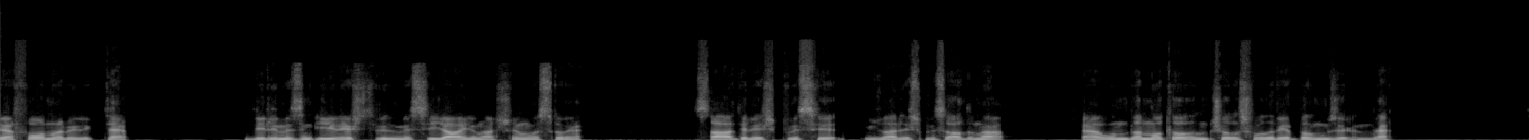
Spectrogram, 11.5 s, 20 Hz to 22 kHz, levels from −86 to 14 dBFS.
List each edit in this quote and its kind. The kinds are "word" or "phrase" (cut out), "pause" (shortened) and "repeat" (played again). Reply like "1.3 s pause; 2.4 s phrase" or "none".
none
